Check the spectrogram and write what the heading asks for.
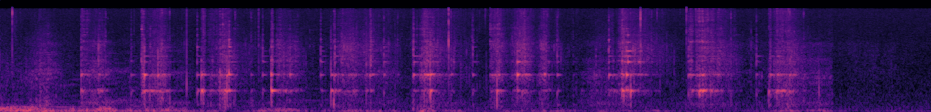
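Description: Metal utensil clinking repeatedly against a metal cooking pot, about twice a second, each strike leaving a short ring. It stops about eight seconds in.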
